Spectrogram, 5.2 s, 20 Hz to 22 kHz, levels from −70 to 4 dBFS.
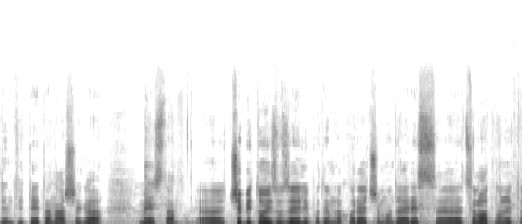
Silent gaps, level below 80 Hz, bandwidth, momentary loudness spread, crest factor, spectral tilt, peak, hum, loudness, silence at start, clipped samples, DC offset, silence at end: none; -42 dBFS; 15.5 kHz; 6 LU; 20 dB; -5 dB/octave; -2 dBFS; none; -21 LUFS; 0 s; under 0.1%; under 0.1%; 0 s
